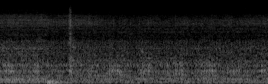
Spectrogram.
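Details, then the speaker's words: 2002 minivan after adding refrigerant oil with an injector tool, having rattled from lack of oil: steady hiss and even whir with no rattle; normal AC compressor operation. "Sounded normal."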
